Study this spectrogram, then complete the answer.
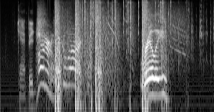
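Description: A rifle fires several sharp shots in quick bursts.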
